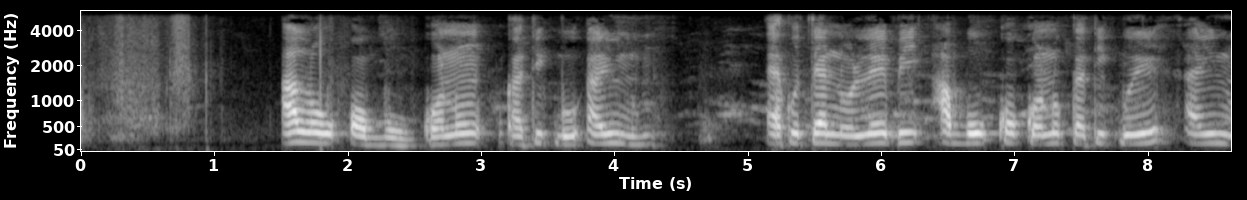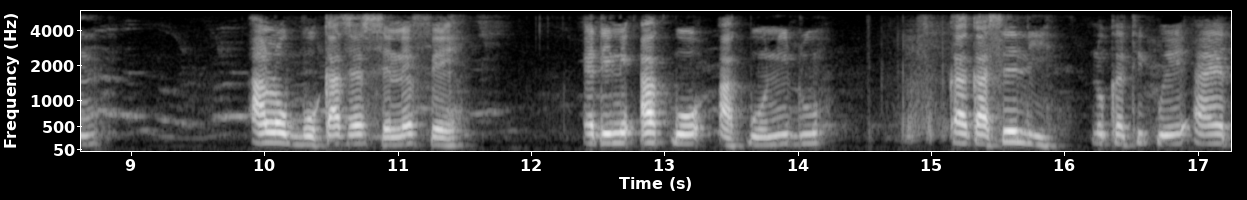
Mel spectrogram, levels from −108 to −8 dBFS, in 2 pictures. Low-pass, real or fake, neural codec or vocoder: 5.4 kHz; real; none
